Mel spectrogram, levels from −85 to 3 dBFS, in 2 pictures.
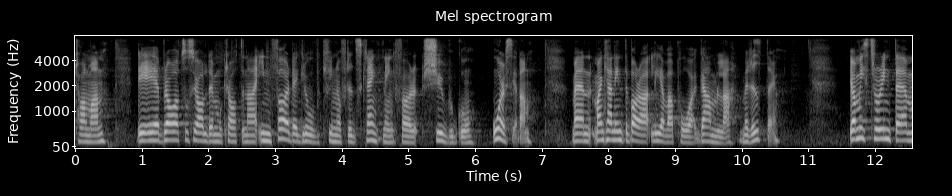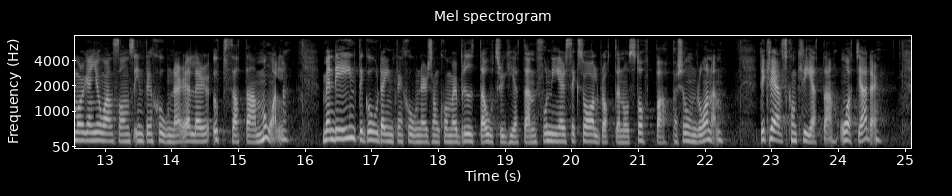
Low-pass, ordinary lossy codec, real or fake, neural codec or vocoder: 7.2 kHz; none; real; none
